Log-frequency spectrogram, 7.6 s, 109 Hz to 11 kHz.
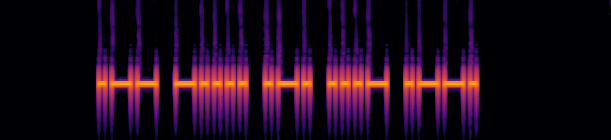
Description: Morse code, heard as a keyed tone, about 18 wpm, 700 Hz. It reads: W6RVP
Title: Speed Racing - USA Call Signs 15wpm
